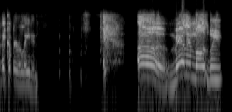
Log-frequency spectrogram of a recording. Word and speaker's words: Mosby: Marilyn Mosby, because you pronounce it right. There ain't no L in there.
